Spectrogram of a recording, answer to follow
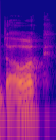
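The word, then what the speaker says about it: Doak: But it's not dope.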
